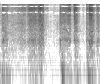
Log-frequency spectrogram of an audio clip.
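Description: Sandpaper rubbed over white denim jeans to fray the cut edges: one long scraping stroke, then a few quicker strokes.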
